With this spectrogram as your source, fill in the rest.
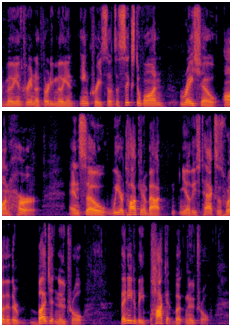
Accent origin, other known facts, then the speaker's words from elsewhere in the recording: United States; I'm Native American. And even though and there's about 20,000 of us here in Tennessee, and I get emails from them all the time.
